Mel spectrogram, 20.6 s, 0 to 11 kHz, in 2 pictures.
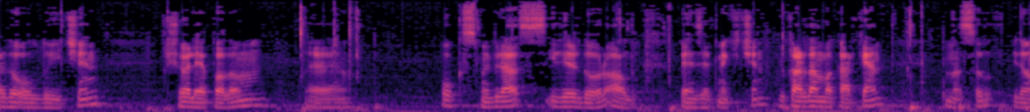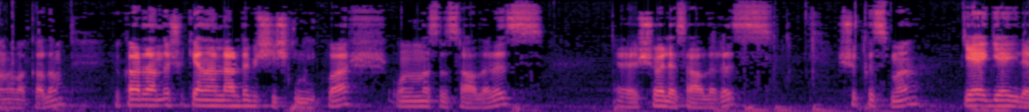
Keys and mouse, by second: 3.4 ctrl+KP_Add, 6.8 Tab, 7.8 KP_7, 13.3 Tab, 15.4 z, 17.7 a, 17.8 a, 18.2 a, 20.0 g.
